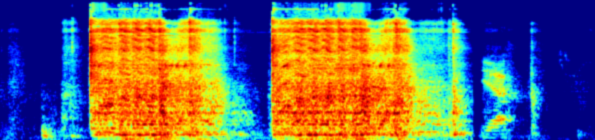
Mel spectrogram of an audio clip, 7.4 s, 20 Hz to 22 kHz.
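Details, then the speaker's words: Jeep Cherokee XJ 4.0 after motor swap, cranking: two long rough bursts with uneven chuffing and intake backfire, never catching; combustion happening at the wrong time, probably from a misindexed cam position sensor; an injector may also be plugged in backwards. "It's got a combustion that's happening at the wrong time, so it doesn't want to spin nicely."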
